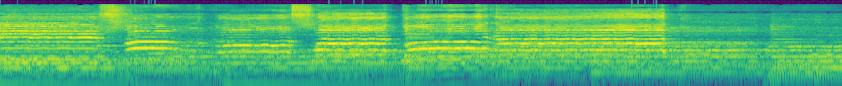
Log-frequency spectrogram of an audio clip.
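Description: Gospel song: voices sing long, held notes with vibrato, the pitch stepping to a new note every second or so, over a steady low accompaniment.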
